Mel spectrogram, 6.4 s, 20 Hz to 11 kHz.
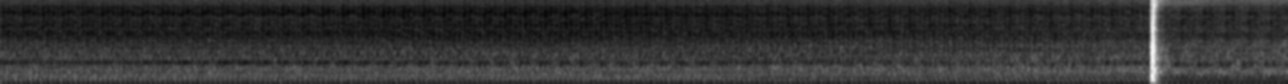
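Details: Ford Sierra RS Cosworth, stolen and hidden in bushes for over 14 years, at first start holds a steady, loud, fast drone well above normal idle with no dip; engine over-revving, high idle.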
